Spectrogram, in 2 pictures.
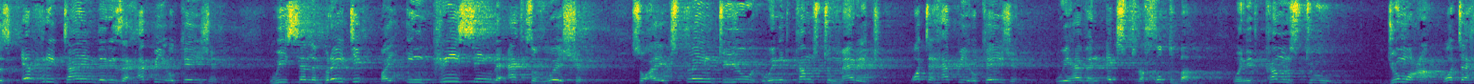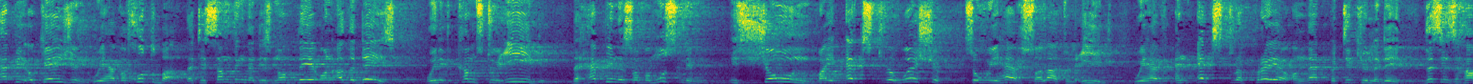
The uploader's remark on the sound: Delivered at University of Technology Malaysia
